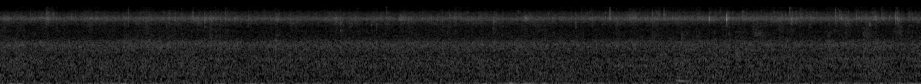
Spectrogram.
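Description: Steady, dense rainfall hisses across the whole clip, a constant broadband wash of drops with no voices.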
